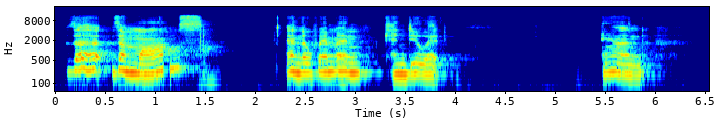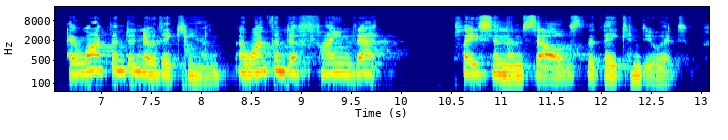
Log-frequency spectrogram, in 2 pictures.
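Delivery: heartfelt, moved voice, overcome with feeling. Answering a hard question, the speaker is getting emotional. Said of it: "I don't know why I'm getting so emotional".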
